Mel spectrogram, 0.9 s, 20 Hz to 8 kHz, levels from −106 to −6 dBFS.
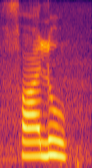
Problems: constant background noise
